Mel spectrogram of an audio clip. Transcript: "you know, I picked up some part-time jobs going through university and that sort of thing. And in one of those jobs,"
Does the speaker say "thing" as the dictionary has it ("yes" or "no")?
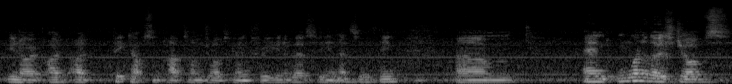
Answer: yes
